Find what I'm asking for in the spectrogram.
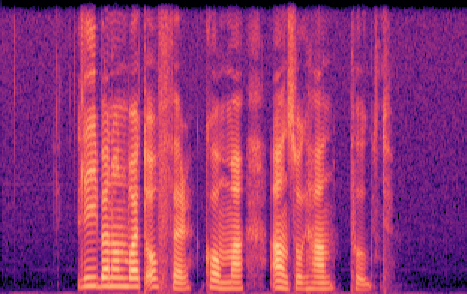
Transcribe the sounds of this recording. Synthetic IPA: liːbanɔnvaɾɛt̪ɔfːəɾkʰɔmːaʔansoːɡɦanpʰɵŋkt̪

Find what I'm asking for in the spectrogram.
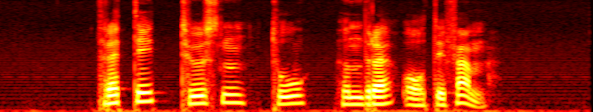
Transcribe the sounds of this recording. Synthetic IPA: t̪ʰɾɛt̪ɪt̪ʰʉːsn̩t̪ʰuː | hʉnd̪ɾəʔoːɔt̪ɪfɛm

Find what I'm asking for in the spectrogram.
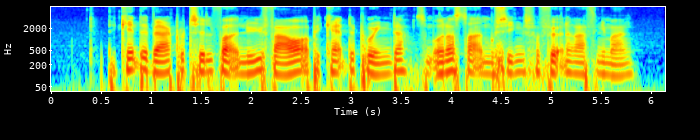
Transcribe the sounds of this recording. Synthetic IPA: d̥e̝kʰen̰d̥əʋæɐɡ̥̚b̥le̝t͡sʰe̝lfɒ̽ɪ̰nyːfɑ̈ʊɐɒ̽pʰe̝̥kʰæn̰d̥əpʰoeŋd̥ɐsɒ̽mʔɔ̽nɐsd̥ʁɑ̈ɪð̩ˠmusiɡ̥n̩sfɒ̽fø̰ɐ̰nəʁɑ̈finimɑ̈ŋ

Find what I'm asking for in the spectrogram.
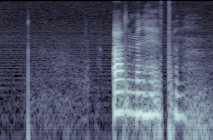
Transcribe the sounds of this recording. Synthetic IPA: ʔalmɛnɦeːt̪ʰən

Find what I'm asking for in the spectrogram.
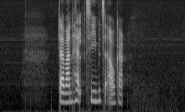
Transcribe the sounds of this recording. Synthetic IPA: d̥ɑ̈ʋɑ̈e̝nɦæl̰t͡sʰiːmət͡sʰe̝ʔɑ̈ʊɡ̥ɑ̈ŋ̰

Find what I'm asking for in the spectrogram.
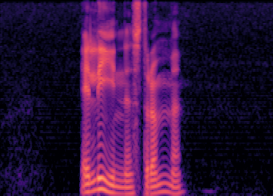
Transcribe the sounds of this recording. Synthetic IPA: ɛliːnəst̪ɾʔœmːə

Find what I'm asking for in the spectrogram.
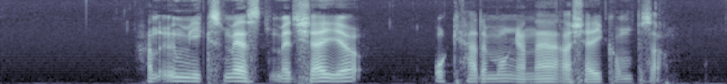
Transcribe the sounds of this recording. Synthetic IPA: hanʔɵmːjɪksmɛst̪mʔeːd̪ɕɛjːəɾ | ɔkhad̪ːəmɔŋːanæːɾa̰ɕɛjkʰɔmpɪsa̰ɾ

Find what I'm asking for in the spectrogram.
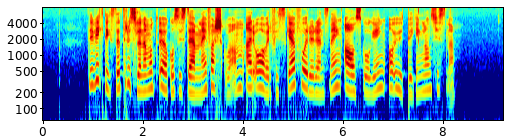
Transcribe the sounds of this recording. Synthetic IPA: d̪̥iːʋɪkt̪ɪkst̪ət̪ʰɾʉslənəmuːt̪ʰøːkʊsʏst̪eːmən̩əiːfæʃkʋɑ̰ːn̩ʔæ̰ːɾoːʋəɾfɪskəfɔɾʉɾɛnsnɪŋɑːʋskuːɡɪŋoːʉːt̪̚bʏɡɪŋlɑnsçʏst̪n̩ə̰

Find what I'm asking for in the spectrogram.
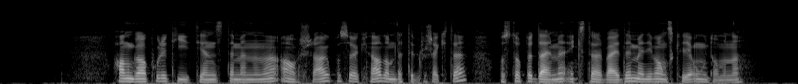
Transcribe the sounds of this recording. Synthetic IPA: hɑnɡɑːpʰʊlɪt̪ʰiːt̪ʰjeːnəst̪əmɛnːənəʔɑːʋʂɭɑːɡpʰoːsøːknɑːd̪ɔmd̪ɛt̪ːəpʰɾʊʂɛkt̪əoːst̪ɔpːət̪̚d̪æɾmḛːʔɛkst̪ɾɑɾbæɪd̪əmeːd̪iːʋɑnsklɪəʔʊŋd̪ɔmənə

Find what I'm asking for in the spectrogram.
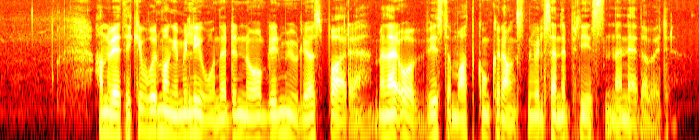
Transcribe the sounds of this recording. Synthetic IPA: hɑnʋeːt̪ɪkːəʋʊɾmɑŋːəmɪlɪuːnəɖɛnoːblɪːɾmʉːlɪoːspɑːɾə̰mɛnæːɾʔoːʋəbəʋiːst̪ɔmɑt̪kʰʊŋkʉɾɑŋsn̩ʋɪlsɛnːəpʰɾiːsn̩əneːd̪o̰ːʋə̰ɾ

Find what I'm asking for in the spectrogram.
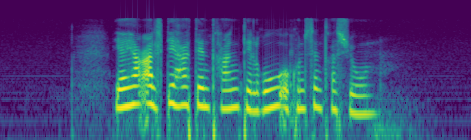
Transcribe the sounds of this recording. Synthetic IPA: jæɪhɑːʁɑlt̪iːhɑt̪eːnt̪ʰʁɑŋt̪ʰɪlʁuːoːkʰʊnsənt̪ʰʁɑʃuːn

